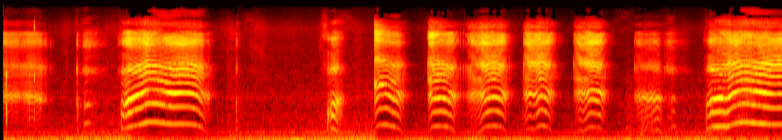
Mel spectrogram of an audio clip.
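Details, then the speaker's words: Baby girl crying in rhythmic, rising-and-falling wails with short breaths between, about a hundred cries a minute, while sucking on an arm; hunger cry. "She's hungry. She's sucking my arm."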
